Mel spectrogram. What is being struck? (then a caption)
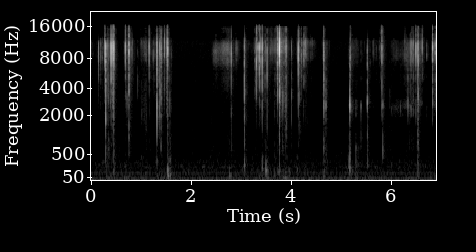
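Soap bar in thin plastic film. A small solid bar of green olive Marseille soap, wrapped in thin clear plastic film and held in both hands, is pressed, rubbed and scratched with fingertips and short nails. The film gives off a quiet run of sharp, bright crinkles and crackles in irregular bursts, with short gaps of near-silence between them.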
